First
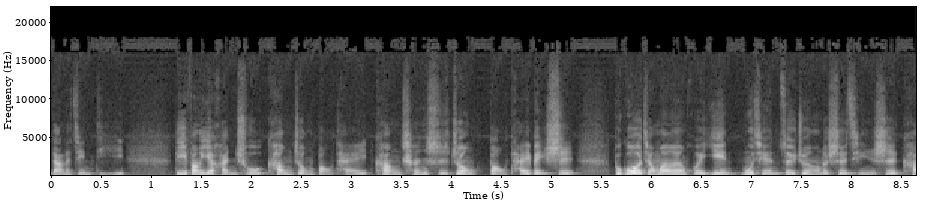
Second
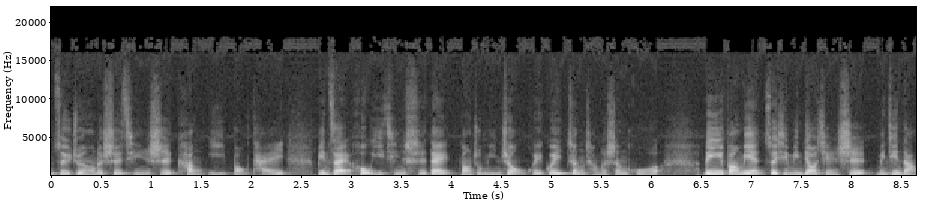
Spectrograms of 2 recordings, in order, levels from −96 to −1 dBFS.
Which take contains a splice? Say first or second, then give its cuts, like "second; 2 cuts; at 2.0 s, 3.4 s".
first; 1 cut; at 3.2 s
